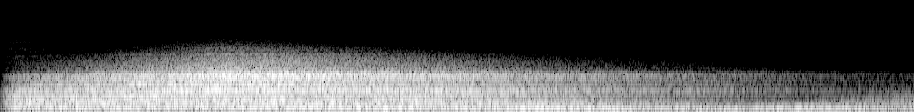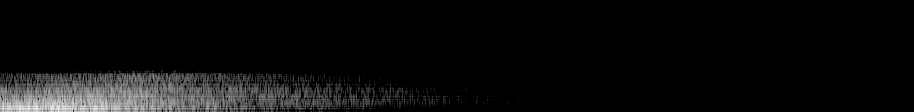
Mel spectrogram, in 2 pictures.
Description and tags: Eerie Moment
Ambient eerie cinematic short sound effect for video editing, game, film, trailer, and commercial business use.
airy, ambient, atmospheric, bumper, cinematic, creepy, dark, deep, eerie, evil, fear, halloween, haunted, horror, intro, low, outro, riser, scary, sinister, sound, spooky, sting, suspense, synth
